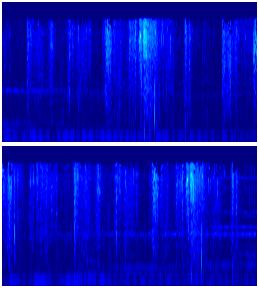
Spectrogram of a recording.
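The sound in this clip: Shuffling footsteps move along the side of a house toward the back garden late at night, a long run of soft, steady scuffing steps that stays faint throughout with no talking.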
